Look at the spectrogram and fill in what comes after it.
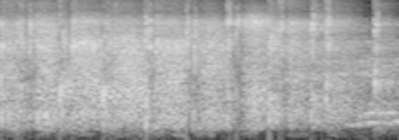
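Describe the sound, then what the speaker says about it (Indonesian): A classroom full of people claps together in a dense, loud burst of applause that goes on steadily for a couple of seconds before it starts to thin out. "Aplaus dulu."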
